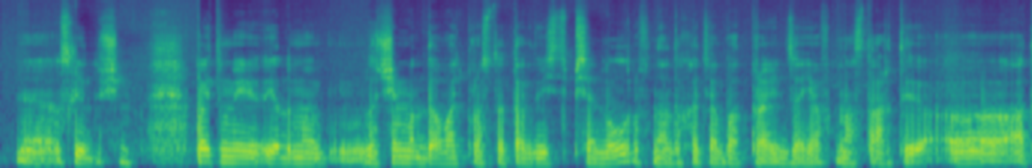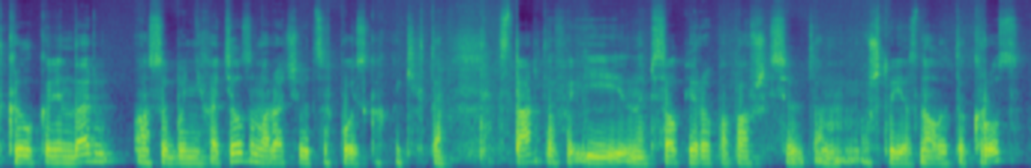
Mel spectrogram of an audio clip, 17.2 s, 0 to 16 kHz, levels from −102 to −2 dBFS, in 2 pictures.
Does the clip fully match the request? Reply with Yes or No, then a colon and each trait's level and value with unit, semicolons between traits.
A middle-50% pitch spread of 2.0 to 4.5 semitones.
No: average, 4.9 semitones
